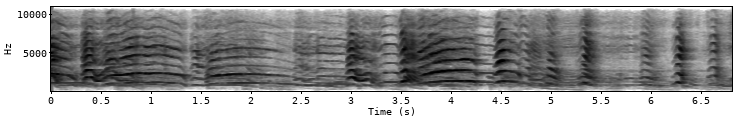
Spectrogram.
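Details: Several three-week-old White Swiss Shepherd puppies call for their mum Cova to return for a feed: swooping, curved squeals and howl-like whines, some rising then falling, others short yelps, overlapping at about three per second.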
